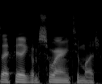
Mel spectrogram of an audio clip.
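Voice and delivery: usual speaking voice

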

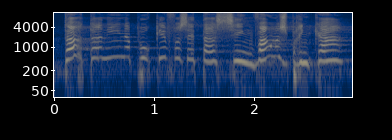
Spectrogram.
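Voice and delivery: high, sing-song coaxing call; a child gently asking a friend to play. Acted. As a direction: coax a sad friend to come and play. Friend coaxing a sad Tartanina.

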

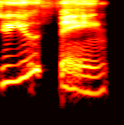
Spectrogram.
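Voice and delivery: ordinary talk, nothing marked

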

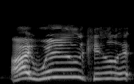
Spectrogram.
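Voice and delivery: hammed-up movie villain threat; dramatic Dune quote. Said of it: "That's, that's Dune".

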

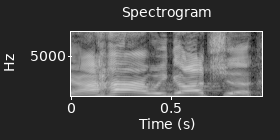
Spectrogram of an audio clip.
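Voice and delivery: imitated smug triumph; mock gotcha. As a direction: pounce as if catching someone out. Voicing the Pharisees' gotcha thought.

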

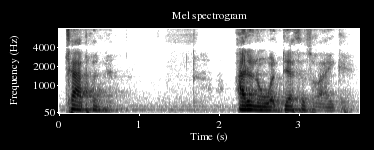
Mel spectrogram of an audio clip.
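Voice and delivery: softly voiced testimony with long pauses; hushed, reverent retelling; retold dying veteran. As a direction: quote a dying man's faith, gently and haltingly. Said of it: "he can barely whisper".

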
